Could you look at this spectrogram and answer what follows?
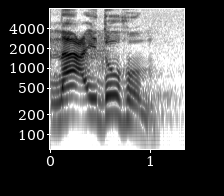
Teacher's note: नून को लंबा ना करे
